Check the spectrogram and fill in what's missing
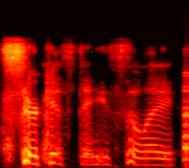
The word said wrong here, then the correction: Cirque du Soleil: Cirque du Soleil. Bud. – Cirque du Soleil. Thank you.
